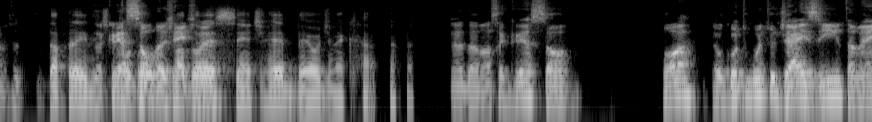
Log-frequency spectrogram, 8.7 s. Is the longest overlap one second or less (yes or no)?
no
